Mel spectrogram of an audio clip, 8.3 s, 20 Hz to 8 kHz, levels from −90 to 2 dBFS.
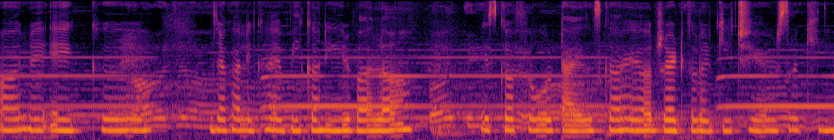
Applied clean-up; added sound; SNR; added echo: none; Wind instrument, woodwind instrument; 13 dB; none.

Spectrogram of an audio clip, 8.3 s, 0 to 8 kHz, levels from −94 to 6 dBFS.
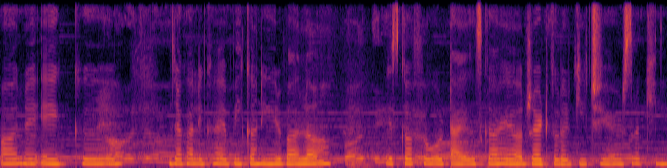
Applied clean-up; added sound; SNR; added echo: none; none; none; none.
